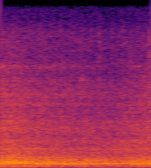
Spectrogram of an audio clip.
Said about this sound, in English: My apologies, people, if y'all hear that loud ass trash truck.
